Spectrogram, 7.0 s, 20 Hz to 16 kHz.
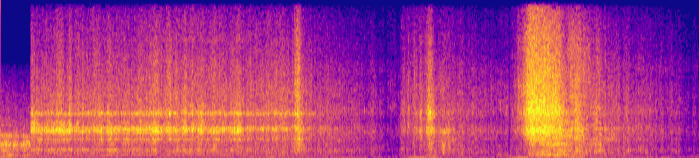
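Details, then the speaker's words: Ford Flathead V8, about 265 cu in, 4-inch stroke, four-barrel carburetor, on a run stand, no tachometer: smooth, steady run with two clean rises in revs and no knocks or misses; healthy. "Oh, that sounds great. That is great, Ed. Wow, that's beautiful. It starts right up."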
